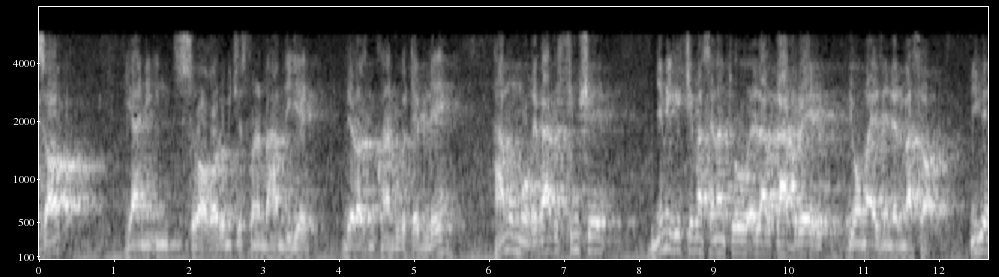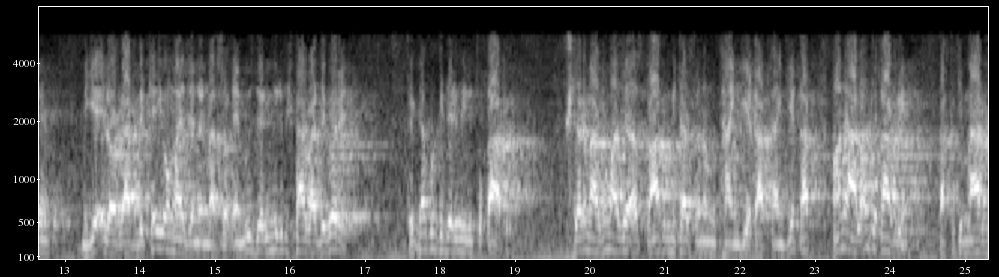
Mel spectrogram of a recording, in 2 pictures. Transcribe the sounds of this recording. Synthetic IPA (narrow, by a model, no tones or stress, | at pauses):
sɒːb | jæniʔin | soɾɒːɣɒːɾomiːt͡ʃʰeskonænbeɦæmd̪iɡe | d̪e̞ɾɒːzmiːkʰonænɾuːbeqe̞ble | hæmunmoːɣebæːzeʃt͡ʃʰimiːʃe | nemiɟekʰemæsælænt̪ʰoelælɢæbɾe | jomæezenelmæsɒ̰ːq | miɟe | miɡeelɒːræbːekʰæjomæezenelmæsɒːqe̞mɾuːzd̪ɒɾimiːɾipiːʃpʰæɾvæɾd̪eɡɒːɾet̪ | fe̞knækoniked̪ɒɾimiɾit̪ʰuɢæbɾ | b̥iʃt̪æɾemæɾd̪omæzeæzɢæbɾmiːt̪ʰæɾsunænot̪ʰæŋɡijeqæbɾt̪ʰæŋɟijeqæbɾ | mɑniælʔɒːnt̪ʰuɣæbɾin | væxt̪iːkemæɾ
